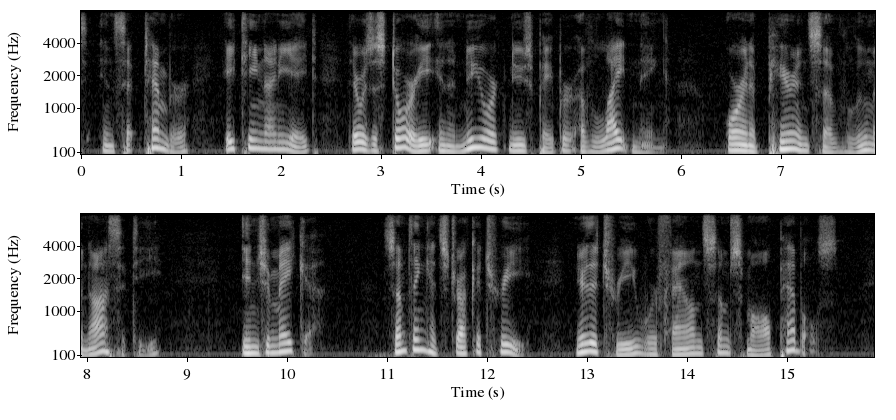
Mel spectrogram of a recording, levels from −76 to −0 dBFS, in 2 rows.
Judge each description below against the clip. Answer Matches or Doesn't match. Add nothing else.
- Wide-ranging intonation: Matches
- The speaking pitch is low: Matches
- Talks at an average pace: Doesn't match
